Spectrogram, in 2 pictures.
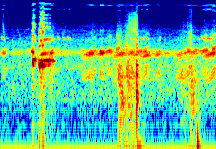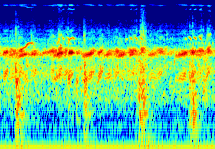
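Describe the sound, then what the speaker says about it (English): A chorus of frogs croaks and trills in the game Myst, with a few louder croaks standing out over a continuous chirping background and a low hum. "Lots of frogs."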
